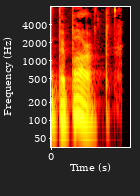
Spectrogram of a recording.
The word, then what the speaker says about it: Peppard: Que por cierto, preparando un poco la película, me he enterado que los ingleses lo pronuncian Peppard. O sea, con un acento en la A.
